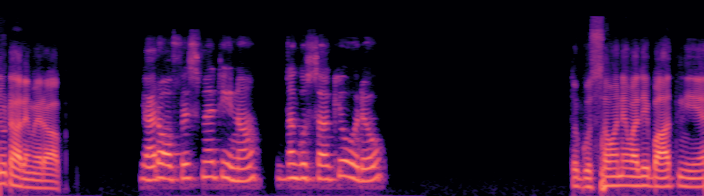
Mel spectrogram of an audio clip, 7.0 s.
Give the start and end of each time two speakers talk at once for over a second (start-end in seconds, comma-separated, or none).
none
